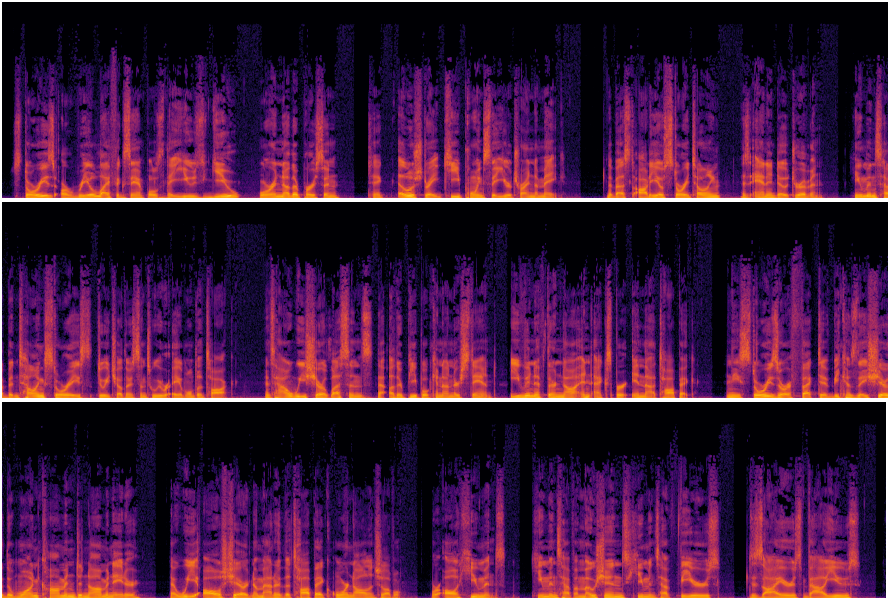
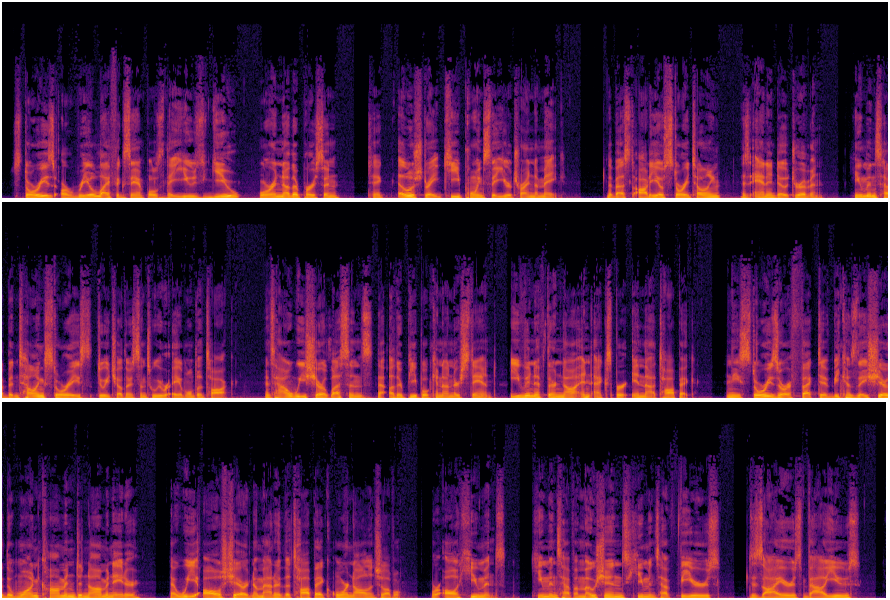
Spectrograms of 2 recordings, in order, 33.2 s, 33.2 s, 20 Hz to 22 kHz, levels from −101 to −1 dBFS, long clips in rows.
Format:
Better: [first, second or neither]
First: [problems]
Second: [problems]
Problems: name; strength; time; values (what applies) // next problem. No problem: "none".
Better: neither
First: none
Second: none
